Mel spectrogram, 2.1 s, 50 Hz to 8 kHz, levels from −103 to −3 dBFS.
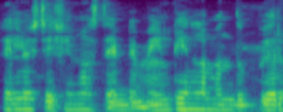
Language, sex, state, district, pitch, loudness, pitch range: Tulu, male, Karnataka, Dakshina Kannada, 135 Hz, -27 LUFS, 125-140 Hz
